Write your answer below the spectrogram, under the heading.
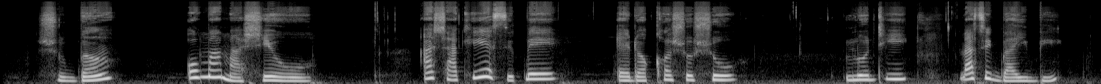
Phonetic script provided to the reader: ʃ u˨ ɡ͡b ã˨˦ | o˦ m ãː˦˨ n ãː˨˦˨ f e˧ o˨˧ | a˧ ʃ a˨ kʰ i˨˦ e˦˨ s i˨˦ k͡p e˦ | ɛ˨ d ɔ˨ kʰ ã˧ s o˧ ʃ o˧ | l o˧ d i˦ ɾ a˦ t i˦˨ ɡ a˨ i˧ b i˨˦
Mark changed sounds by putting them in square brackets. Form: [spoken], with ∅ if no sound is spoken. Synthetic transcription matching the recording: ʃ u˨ ɡ͡b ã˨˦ | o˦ m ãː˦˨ [m] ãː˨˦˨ [ʃ] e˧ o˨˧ | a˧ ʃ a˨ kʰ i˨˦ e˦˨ s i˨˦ k͡p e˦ | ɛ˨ d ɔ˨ kʰ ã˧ [ʃ] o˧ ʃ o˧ | l o˧ d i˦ [l] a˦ t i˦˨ [ɡ͡b] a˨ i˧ b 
